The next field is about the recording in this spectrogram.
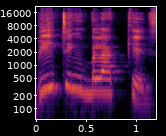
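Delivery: clumsy fake Russian accent. Retelling what a Russian woman said about the speaker's book, in a bad Russian accent. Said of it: "I can't do the accent good".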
